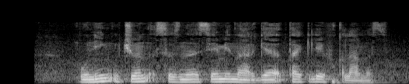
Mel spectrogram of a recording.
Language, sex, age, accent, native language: Uzbek, male, 25-34, Toshkent shahri, Uzbek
